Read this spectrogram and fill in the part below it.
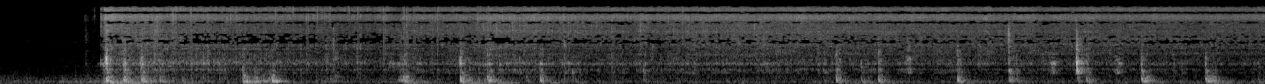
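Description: Minced meat sizzles loudly in a hot pot.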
